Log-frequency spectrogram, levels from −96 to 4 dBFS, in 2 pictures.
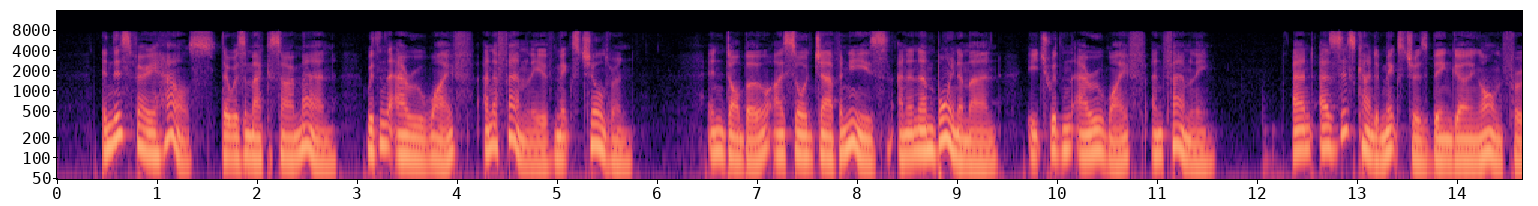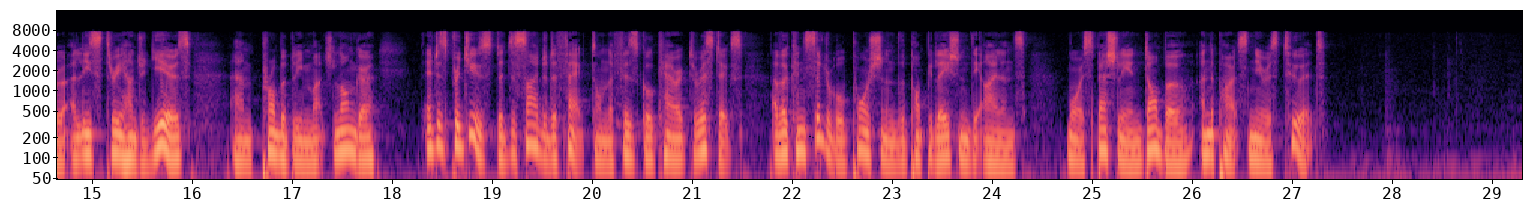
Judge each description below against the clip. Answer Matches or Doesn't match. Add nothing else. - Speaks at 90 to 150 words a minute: Doesn't match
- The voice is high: Doesn't match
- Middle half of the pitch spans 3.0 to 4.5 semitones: Doesn't match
